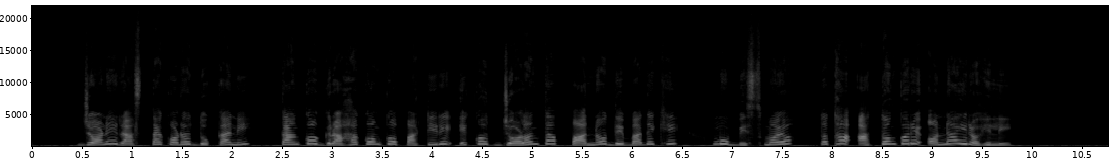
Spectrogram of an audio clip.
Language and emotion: Odia, surprised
